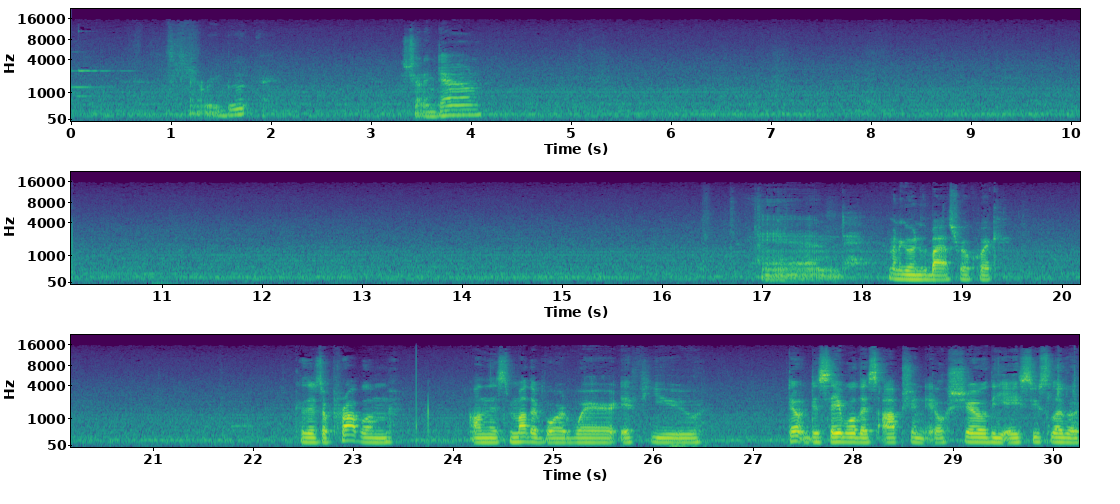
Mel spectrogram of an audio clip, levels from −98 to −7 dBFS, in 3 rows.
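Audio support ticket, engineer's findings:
Loud pop at 10.10 s, roughly 10 dB above the sound. Double loud pop at 23.63–23.77 s, roughly 15 dB. Sound continues underneath. Likely voltage transient from plug, switch or static.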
